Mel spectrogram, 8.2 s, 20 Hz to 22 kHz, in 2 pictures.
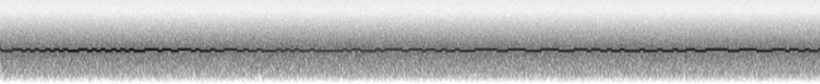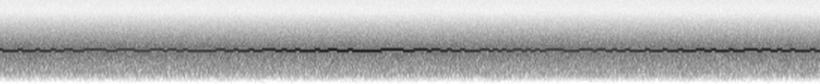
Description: RTTY (45.45 baud, 170 Hz shift), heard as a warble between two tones, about 2200 Hz centre, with radio static and fading. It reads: … HA6BE 599 1259 1259 PA2T 449 171 …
